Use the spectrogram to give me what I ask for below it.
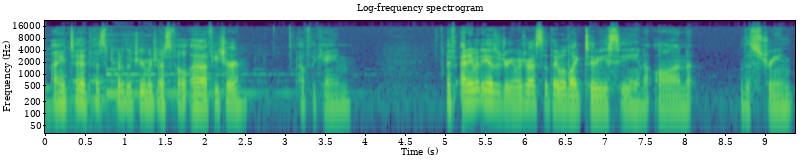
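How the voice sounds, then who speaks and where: A young adult woman streaming from home, chatting candidly with a raspy, sick voice and clearing her throat now and then. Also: sits low. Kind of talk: casual live-stream chat. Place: at home, near bed.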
